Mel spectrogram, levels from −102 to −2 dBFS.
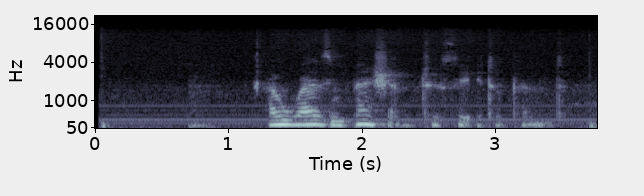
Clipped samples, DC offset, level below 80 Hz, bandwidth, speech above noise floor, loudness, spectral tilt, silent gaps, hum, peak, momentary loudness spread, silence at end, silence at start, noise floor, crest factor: under 0.1%; under 0.1%; -64 dBFS; 8.4 kHz; 25 dB; -34 LUFS; -8.5 dB/octave; none; none; -18 dBFS; 25 LU; 0 s; 0.05 s; -59 dBFS; 18 dB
